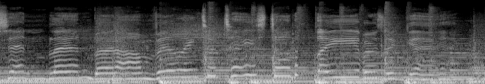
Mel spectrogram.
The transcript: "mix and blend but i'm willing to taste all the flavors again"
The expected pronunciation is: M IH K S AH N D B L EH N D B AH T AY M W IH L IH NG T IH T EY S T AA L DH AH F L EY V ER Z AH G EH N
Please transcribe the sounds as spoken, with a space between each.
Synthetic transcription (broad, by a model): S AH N B L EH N B AH T AY M W IH L IH NG T IH T EY S T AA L DH AH F L EY V ER Z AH G EH N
